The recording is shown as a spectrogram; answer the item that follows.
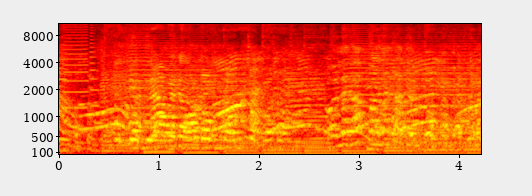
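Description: Several people talking over one another, with a background music bed whose bass line steps between low notes.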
